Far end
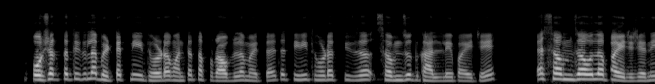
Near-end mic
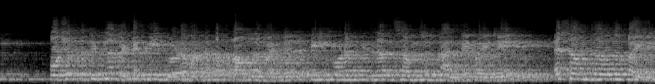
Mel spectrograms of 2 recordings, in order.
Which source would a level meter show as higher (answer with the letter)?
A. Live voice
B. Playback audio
B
